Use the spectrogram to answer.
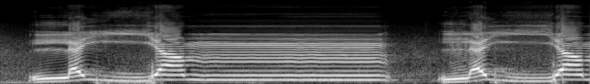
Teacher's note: کے ساتھ ملائیں گے اور ناک میں آواز پیدا کریں گے، یہاں پر جو ہے یا کو سخت کرنا ہے تشدید کی وجہ سے،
